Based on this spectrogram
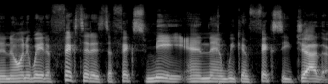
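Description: A bright, sharp tone on a very clean recording with a silent background. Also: woman. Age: 50s. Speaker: podcast host and nonprofit founder. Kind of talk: personal testimony. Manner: halting, with many fillers and repetitions.

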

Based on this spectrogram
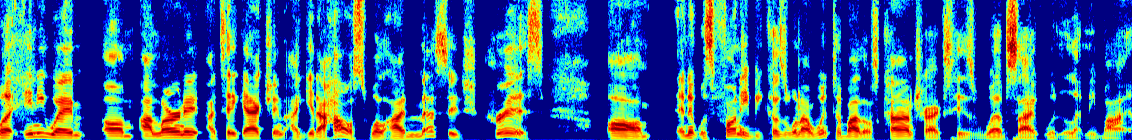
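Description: With vocal fry and very wide pitch swings, a man talks at medium pitch in a dry, close sound with no echo. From Iowa, US Midwest. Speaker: real estate investor and coach. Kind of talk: interview. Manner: casual, animated.

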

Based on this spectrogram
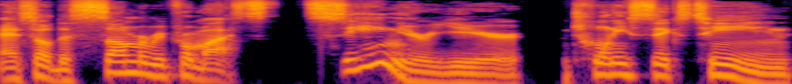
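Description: On a very clean recording with a silent background, a man speaks with an American accent and very wide pitch swings. The sound is dry and close, with no echo. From US South. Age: 20s. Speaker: voiceover actor and podcaster. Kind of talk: casual interview chat. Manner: conversational, friendly.

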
